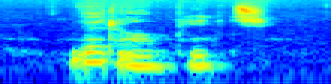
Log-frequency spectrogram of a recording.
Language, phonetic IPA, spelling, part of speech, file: Polish, [vɨˈrɔbʲit͡ɕ], wyrobić, verb, LL-Q809 (pol)-wyrobić.wav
